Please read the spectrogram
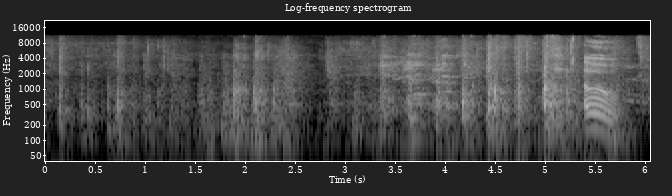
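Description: Quick, rapid footsteps of several children running close by in a race to touch the back door and run back, pounding steadily and building in intensity, mixed with excited shouts and squeals over the patter.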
